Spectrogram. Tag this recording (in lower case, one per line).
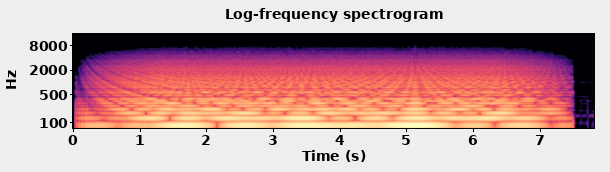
music
scary music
